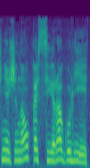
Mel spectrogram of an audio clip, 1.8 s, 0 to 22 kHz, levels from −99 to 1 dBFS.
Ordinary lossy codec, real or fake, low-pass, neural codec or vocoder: MP3, 64 kbps; real; 14.4 kHz; none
